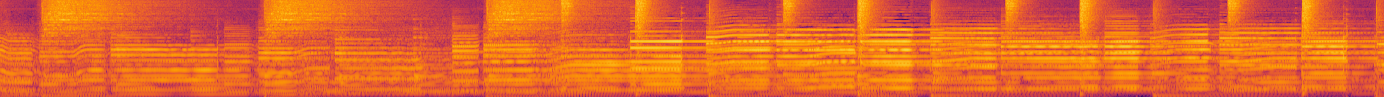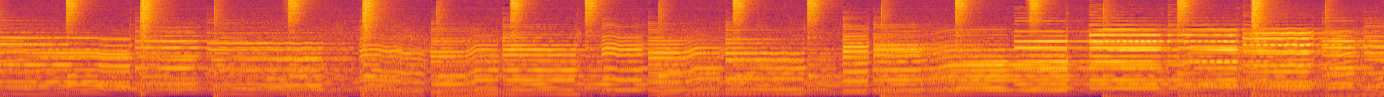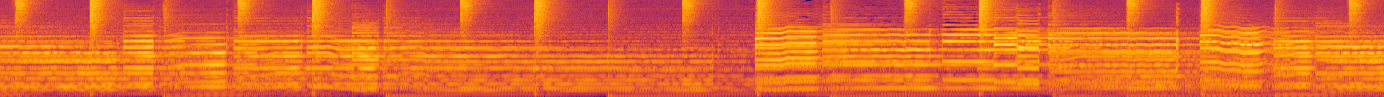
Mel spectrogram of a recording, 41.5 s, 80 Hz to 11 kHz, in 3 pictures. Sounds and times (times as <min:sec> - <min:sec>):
Steel guitar, slide guitar: 0:00.0 - 0:41.5.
